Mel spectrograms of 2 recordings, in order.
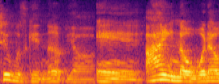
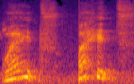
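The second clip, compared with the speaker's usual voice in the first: stunned whisper; 12 semitones higher, 6 dB quieter than usual. Real, not acted. Stunned aside.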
